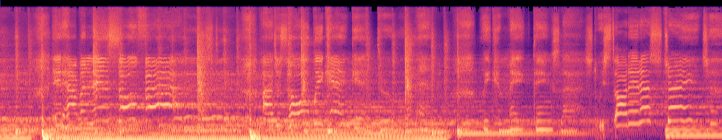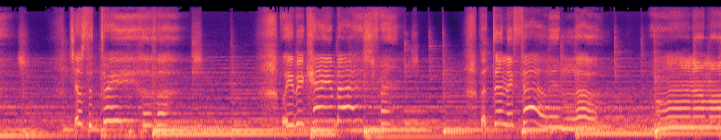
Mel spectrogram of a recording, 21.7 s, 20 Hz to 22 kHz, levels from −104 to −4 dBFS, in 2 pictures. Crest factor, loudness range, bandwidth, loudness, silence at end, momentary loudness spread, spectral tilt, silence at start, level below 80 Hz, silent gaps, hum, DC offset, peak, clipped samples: 18 dB; 5 LU; 19 kHz; -18 LUFS; 0 s; 10 LU; -4 dB/octave; 0 s; -24 dBFS; none; none; under 0.1%; 0 dBFS; under 0.1%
